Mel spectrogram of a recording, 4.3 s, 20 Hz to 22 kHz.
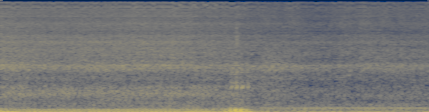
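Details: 2013 Cadillac SRX at 114,000 km, on a lift with the rear wheels spinning: deep, uneven thumping under the middle of the vehicle from a broken rear driveshaft center support (hanger) bearing and its rubber mount; fixed by replacing the whole driveshaft.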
